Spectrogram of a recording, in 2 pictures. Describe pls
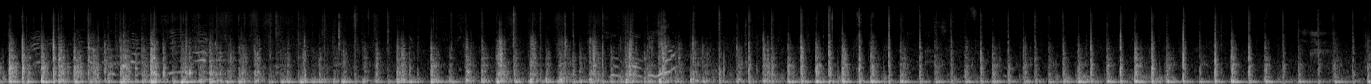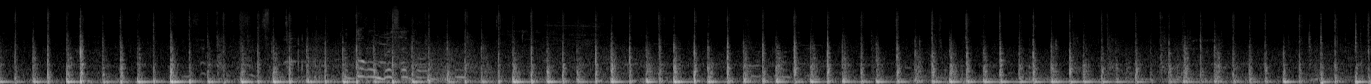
Sonicsnaps-OM-FR-lebanc
Banging on a wooden bench.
